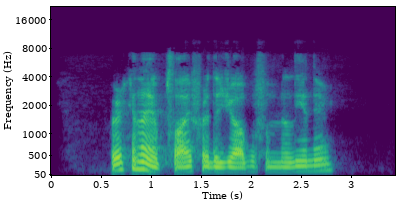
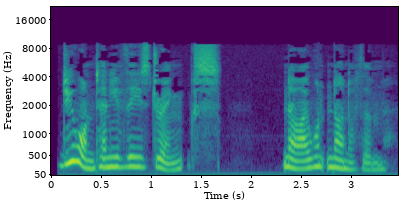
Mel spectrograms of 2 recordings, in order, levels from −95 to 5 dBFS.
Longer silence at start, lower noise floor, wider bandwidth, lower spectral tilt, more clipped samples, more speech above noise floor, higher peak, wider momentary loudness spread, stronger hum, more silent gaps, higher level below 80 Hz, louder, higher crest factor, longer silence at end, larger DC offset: first, 0.6 s vs 0.1 s; first, -77 dBFS vs -54 dBFS; second, 7.6 kHz vs 9.4 kHz; first, -6.5 dB/octave vs -4.5 dB/octave; neither; first, 61 dB vs 37 dB; about the same, -2 dBFS vs -2 dBFS; second, 8 LU vs 11 LU; neither; neither; about the same, -58 dBFS vs -54 dBFS; about the same, -16 LUFS vs -18 LUFS; about the same, 16 dB vs 16 dB; first, 0.65 s vs 0.1 s; second, under 0.1% vs 0.2%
